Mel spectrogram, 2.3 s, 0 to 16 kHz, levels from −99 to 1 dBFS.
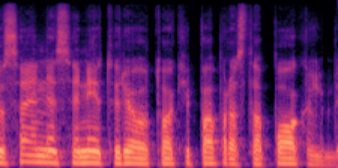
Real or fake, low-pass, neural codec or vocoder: fake; 14.4 kHz; autoencoder, 48 kHz, 128 numbers a frame, DAC-VAE, trained on Japanese speech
